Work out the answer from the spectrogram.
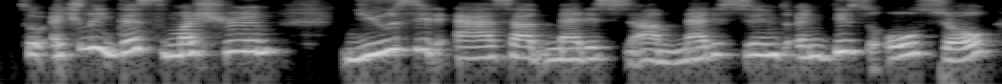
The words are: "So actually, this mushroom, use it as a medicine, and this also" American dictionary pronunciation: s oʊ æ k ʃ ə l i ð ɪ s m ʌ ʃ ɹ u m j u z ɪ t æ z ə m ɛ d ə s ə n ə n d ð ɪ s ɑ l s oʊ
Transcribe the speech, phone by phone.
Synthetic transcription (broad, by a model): s oʊ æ k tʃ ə l i ð ɪ s m ʌ ʃ ɹ u m j u z ɪ t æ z ə m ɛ d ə s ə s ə n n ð ɪ s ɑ l s oʊ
